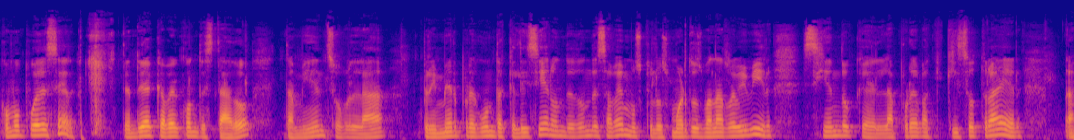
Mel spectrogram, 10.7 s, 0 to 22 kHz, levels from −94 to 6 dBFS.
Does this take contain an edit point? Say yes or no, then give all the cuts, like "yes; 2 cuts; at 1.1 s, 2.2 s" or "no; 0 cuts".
no; 0 cuts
